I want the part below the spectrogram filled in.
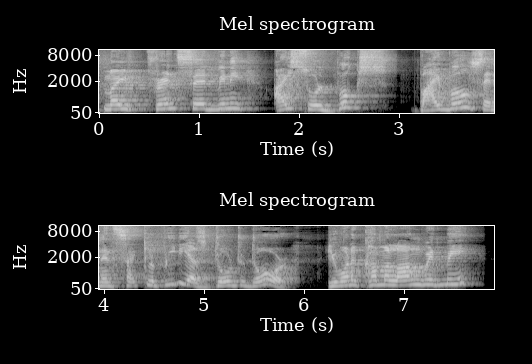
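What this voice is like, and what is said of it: Thick Indian accent. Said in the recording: “I just arrived from India. I couldn't speak much. You know, all this thick accent. I still have thick accent.”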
